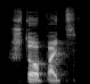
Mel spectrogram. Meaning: to darn (stitch with thread)
- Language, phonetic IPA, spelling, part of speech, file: Russian, [ˈʂtopətʲ], штопать, verb, Ru-штопать.ogg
